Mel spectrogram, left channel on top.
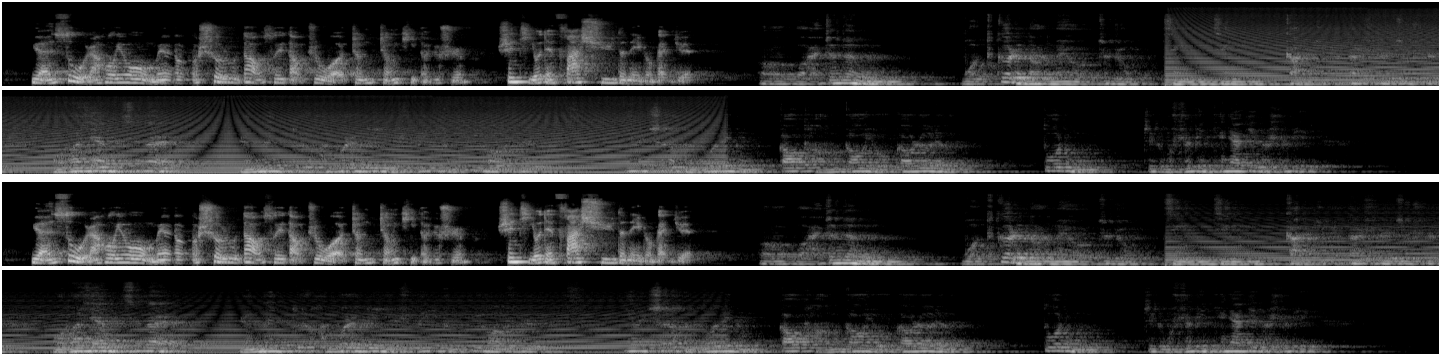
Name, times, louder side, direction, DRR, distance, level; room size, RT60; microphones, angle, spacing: voice 1, 0.3-4.7 5.0-6.9, right 2 dB, 25° right, 0.7 m, -22 dB
voice 2, 7.6-9.0 9.6-12.6 12.8-16.1 16.7-20.2 20.6-24.0 24.8-25.4 25.8-27.5, equal, 20° left, 6.0 m, -30 dB
sound 1, 11.6-21.6, left 4 dB, 70° left, 1.1 m, -37 dB
28.0 x 20.0 x 7.7 m
head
